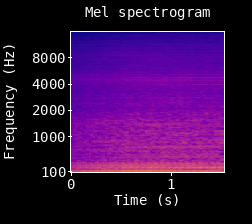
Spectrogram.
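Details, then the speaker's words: 1982 Chevy Camaro Z28 V8 with Crossfire injection, 134,000 miles, just started on a mild day: smooth, steady V8 drone at about 1800–2100 rpm with no dips or misses; high idle. "idling a little high but hopefully it'll drop down here in a second she's running about 1800 rpm now 2 000."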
